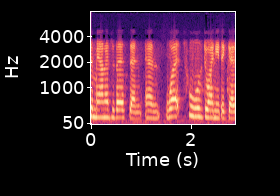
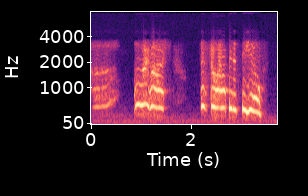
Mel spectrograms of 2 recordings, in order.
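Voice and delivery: mock very high-pitched, drawn-out gasping voice; 14 semitones higher than usual. Retelling how an acquaintance reacted on meeting at a gas station: imitating someone gasping. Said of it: "she gasps and she's like".

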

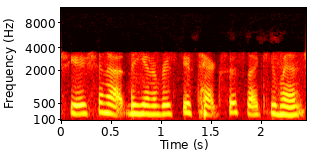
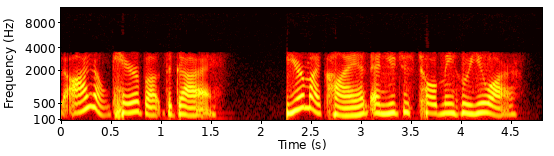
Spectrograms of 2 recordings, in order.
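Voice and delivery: ordinary talk

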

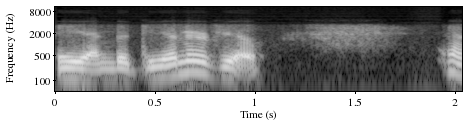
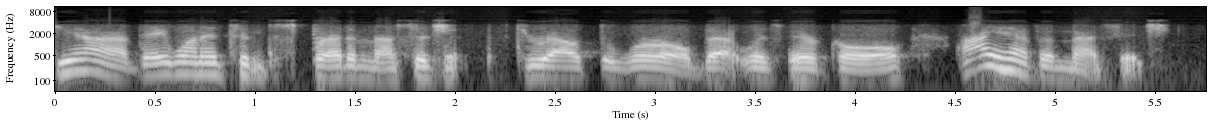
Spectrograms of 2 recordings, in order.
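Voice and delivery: ordinary talk, nothing marked

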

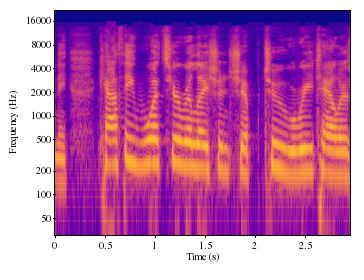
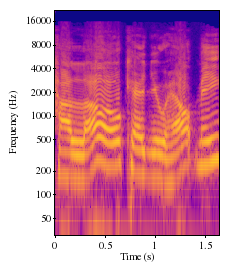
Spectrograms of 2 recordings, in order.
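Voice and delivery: polite, courteous raised call; 4 dB louder than usual. In a store, the speaker retells calling to someone in the shoe department: retelling a polite yell. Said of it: "I yelled in my most polite yell".

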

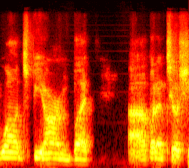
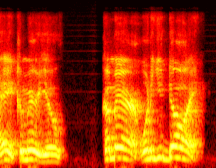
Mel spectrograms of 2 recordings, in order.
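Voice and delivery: much higher, barking drill instructor voice; 8 semitones higher than usual. Showing how you call your son, using your Marine drill instructor voice. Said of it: "a drill instructor's Marine Corps oorah".

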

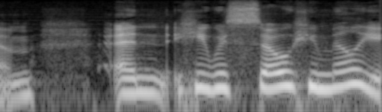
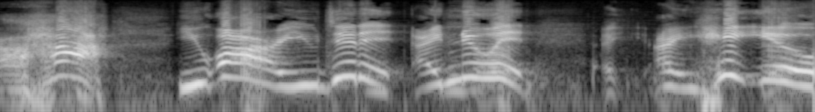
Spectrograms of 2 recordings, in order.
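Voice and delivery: very slow, loud, drawn-out, accusing berating; 8 semitones higher, 7 dB louder than usual. Speaker retelling confronting a man caught cheating, retelling berating someone. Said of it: "I just like berated him".

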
